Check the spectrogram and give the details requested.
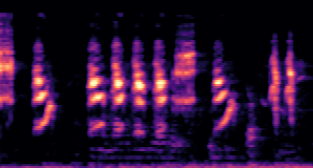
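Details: Long-tailed shrike lure song meant to provoke rival shrikes; short varied phrases of harsh buzzy notes, slurred downward whistles and chattering bursts in quick succession, a low hum underneath.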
